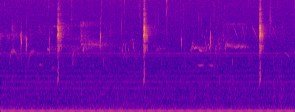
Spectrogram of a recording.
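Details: Red-winged Blackbird in North America giving three sharp, dry chip notes a second or two apart, with soft twittering from other birds and a steady low rumble.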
